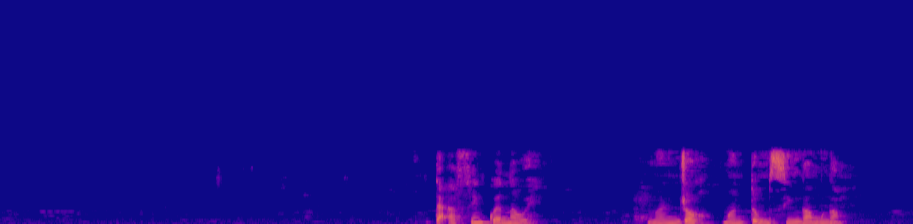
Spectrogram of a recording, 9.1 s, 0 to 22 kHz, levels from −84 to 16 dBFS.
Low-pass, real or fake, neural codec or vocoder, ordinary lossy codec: 7.2 kHz; real; none; MP3, 64 kbps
